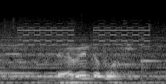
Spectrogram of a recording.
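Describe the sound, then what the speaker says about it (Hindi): A telephone rings briefly in a TV crime drama scene, a short bell-like ring standing out clearly in a quiet room. "दयाबेन का फोन"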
